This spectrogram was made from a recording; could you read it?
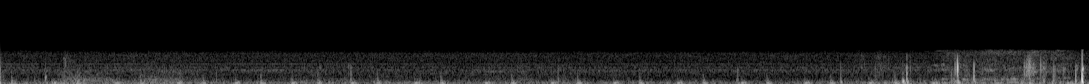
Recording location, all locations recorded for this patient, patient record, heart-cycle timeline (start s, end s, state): pulmonary valve (PV)
aortic valve (AV)+pulmonary valve (PV)+tricuspid valve (TV)+mitral valve (MV)
#Age: Child
#Sex: Male
#Height: 155.0 cm
#Weight: 46.8 kg
#Pregnancy status: False
#Murmur: Absent
#Murmur locations: nan
#Most audible location: nan
#Systolic murmur timing: nan
#Systolic murmur shape: nan
#Systolic murmur grading: nan
#Systolic murmur pitch: nan
#Systolic murmur quality: nan
#Diastolic murmur timing: nan
#Diastolic murmur shape: nan
#Diastolic murmur grading: nan
#Diastolic murmur pitch: nan
#Diastolic murmur quality: nan
#Outcome: Normal
#Campaign: 2015 screening campaign
0.00	1.04	unannotated
1.04	1.12	diastole
1.12	1.24	S1
1.24	1.38	systole
1.38	1.50	S2
1.50	1.74	diastole
1.74	1.86	S1
1.86	2.00	systole
2.00	2.10	S2
2.10	2.33	diastole
2.33	2.44	S1
2.44	2.58	systole
2.58	2.68	S2
2.68	2.87	diastole
2.87	3.04	S1
3.04	3.13	systole
3.13	3.26	S2
3.26	3.47	diastole
3.47	3.60	S1
3.60	3.73	systole
3.73	3.86	S2
3.86	4.10	diastole
4.10	4.26	S1
4.26	4.37	systole
4.37	4.50	S2
4.50	4.81	diastole
4.81	4.96	S1
4.96	5.08	systole
5.08	5.20	S2
5.20	5.47	diastole
5.47	5.60	S1
5.60	5.73	systole
5.73	5.86	S2
5.86	6.10	diastole
6.10	6.22	S1
6.22	6.36	systole
6.36	6.48	S2
6.48	6.73	diastole
6.73	6.90	S1
6.90	7.00	systole
7.00	7.12	S2
7.12	7.37	diastole
7.37	7.50	S1
7.50	7.63	systole
7.63	7.74	S2
7.74	8.01	diastole
8.01	8.14	S1
8.14	8.27	systole
8.27	8.40	S2
8.40	8.66	diastole
8.66	8.78	S1
8.78	8.84	systole
8.84	10.90	unannotated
